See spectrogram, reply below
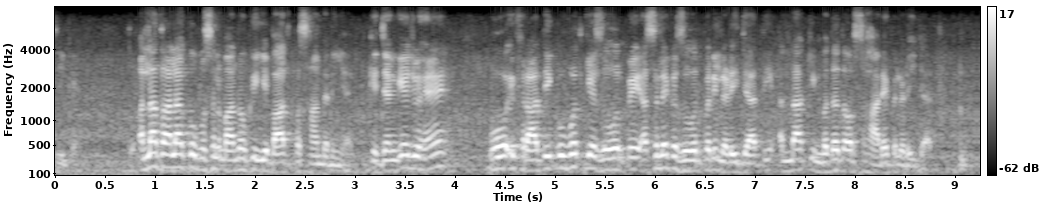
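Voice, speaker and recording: A man giving a religious history lecture in with a tinge, speaking in a measured storytelling manner and often checking in with his listeners. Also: medium pitch, highs cut off, a little hiss or hum. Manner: measured, keeps adding a checking "alright?" tag; vivid storyteller, acts out quoted speech. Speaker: Islamic scholar lecturer.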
